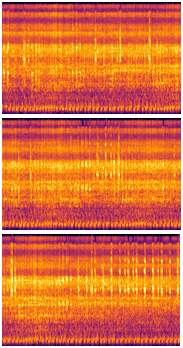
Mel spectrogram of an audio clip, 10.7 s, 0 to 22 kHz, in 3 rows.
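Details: BRP CVT clutch at idle, 14,000 km: lumpy idle with a light, fast click, about three a second, from the belt-drive clutch.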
